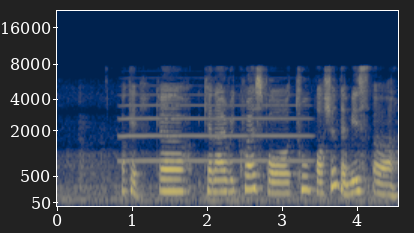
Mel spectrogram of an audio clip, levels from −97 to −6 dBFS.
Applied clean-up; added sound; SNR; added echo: none; Trumpet; 17 dB; reverberation time 0.4 s.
